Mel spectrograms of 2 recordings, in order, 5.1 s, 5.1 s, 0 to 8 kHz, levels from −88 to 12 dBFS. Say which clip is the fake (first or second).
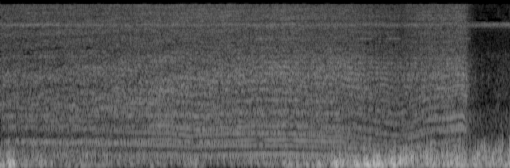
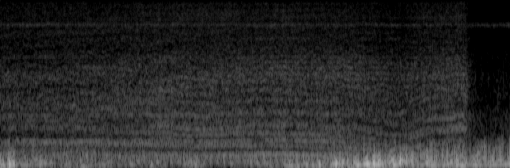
second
